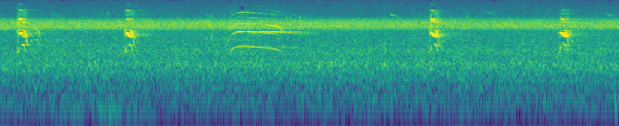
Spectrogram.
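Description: Small birds chirping: four short separate chirps and one arching call near the middle, over a steady high hiss of outdoor ambience.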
